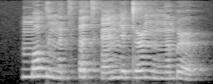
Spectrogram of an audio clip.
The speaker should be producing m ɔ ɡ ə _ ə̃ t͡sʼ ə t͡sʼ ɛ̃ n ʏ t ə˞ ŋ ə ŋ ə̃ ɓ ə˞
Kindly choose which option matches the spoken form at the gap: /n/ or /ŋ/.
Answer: n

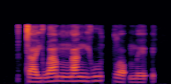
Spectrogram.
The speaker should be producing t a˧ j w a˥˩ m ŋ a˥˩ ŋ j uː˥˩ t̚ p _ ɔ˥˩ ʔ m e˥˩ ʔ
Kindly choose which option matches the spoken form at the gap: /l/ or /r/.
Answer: l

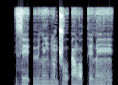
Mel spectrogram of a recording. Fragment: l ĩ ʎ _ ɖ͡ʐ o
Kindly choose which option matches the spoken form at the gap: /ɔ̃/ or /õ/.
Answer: õ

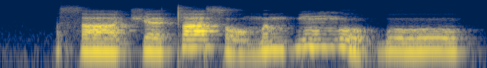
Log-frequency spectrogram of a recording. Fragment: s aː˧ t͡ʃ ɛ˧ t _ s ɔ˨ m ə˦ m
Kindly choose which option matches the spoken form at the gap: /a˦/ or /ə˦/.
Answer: a˦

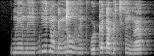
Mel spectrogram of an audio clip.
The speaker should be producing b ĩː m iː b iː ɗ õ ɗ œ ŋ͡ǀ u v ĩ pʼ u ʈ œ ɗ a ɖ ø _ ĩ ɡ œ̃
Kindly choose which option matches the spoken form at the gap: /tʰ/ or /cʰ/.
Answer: tʰ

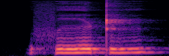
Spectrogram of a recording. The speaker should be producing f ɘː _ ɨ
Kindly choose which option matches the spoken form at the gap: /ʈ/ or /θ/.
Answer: ʈ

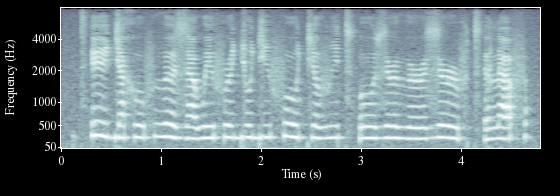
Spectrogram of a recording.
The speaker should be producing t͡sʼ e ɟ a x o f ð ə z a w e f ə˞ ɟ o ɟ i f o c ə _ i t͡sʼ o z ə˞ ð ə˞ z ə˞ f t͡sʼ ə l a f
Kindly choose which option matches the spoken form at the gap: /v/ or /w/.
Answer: v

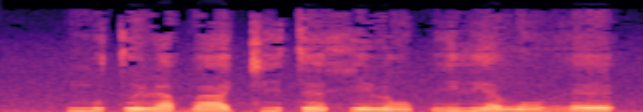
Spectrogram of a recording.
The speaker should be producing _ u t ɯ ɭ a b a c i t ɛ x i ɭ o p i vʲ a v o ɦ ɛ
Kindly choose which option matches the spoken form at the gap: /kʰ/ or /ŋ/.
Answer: ŋ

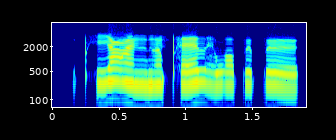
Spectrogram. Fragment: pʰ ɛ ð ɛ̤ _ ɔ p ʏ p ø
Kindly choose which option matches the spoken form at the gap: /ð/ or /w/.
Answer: w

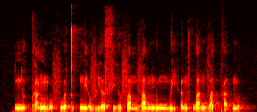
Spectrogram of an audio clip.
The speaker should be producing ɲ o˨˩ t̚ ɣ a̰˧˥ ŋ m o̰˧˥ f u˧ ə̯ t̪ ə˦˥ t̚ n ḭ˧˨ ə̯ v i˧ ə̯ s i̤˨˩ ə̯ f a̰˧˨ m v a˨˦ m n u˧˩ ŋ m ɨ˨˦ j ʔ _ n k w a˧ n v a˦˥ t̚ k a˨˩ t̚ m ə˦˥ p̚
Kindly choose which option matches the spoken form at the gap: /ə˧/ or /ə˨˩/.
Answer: ə˧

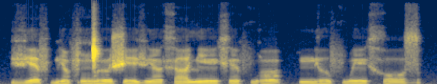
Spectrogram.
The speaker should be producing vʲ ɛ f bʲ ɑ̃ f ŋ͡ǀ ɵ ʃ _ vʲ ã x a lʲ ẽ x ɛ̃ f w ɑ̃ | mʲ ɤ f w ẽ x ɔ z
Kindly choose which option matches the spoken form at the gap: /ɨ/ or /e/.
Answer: e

